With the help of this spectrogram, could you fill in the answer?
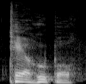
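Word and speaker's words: Teahupo'o: When you rode I'm sorry, how do you pronounce the wave in Tahiti? Teahupo.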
